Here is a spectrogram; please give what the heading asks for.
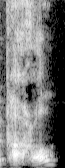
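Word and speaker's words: parles: parle with an es now they're pronounced exactly the same je parle tu parle the infinitive was pronounced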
